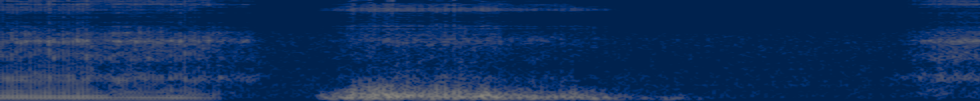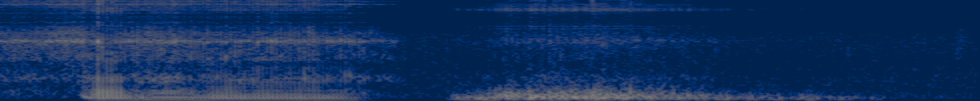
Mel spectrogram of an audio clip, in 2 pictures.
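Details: Snoring, possibly from a goldfish (questioned): loud, low, rattling breaths alternating with a buzzy, vibrating sound, repeating about every four seconds.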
